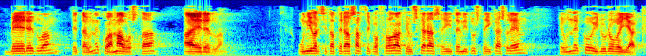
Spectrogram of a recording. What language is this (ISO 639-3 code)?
eus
